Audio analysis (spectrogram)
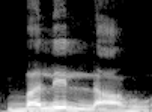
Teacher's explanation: اللہ کے لام سے پہلے زیر ہے اس لیے یہ باریک پڑھا جائے گا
